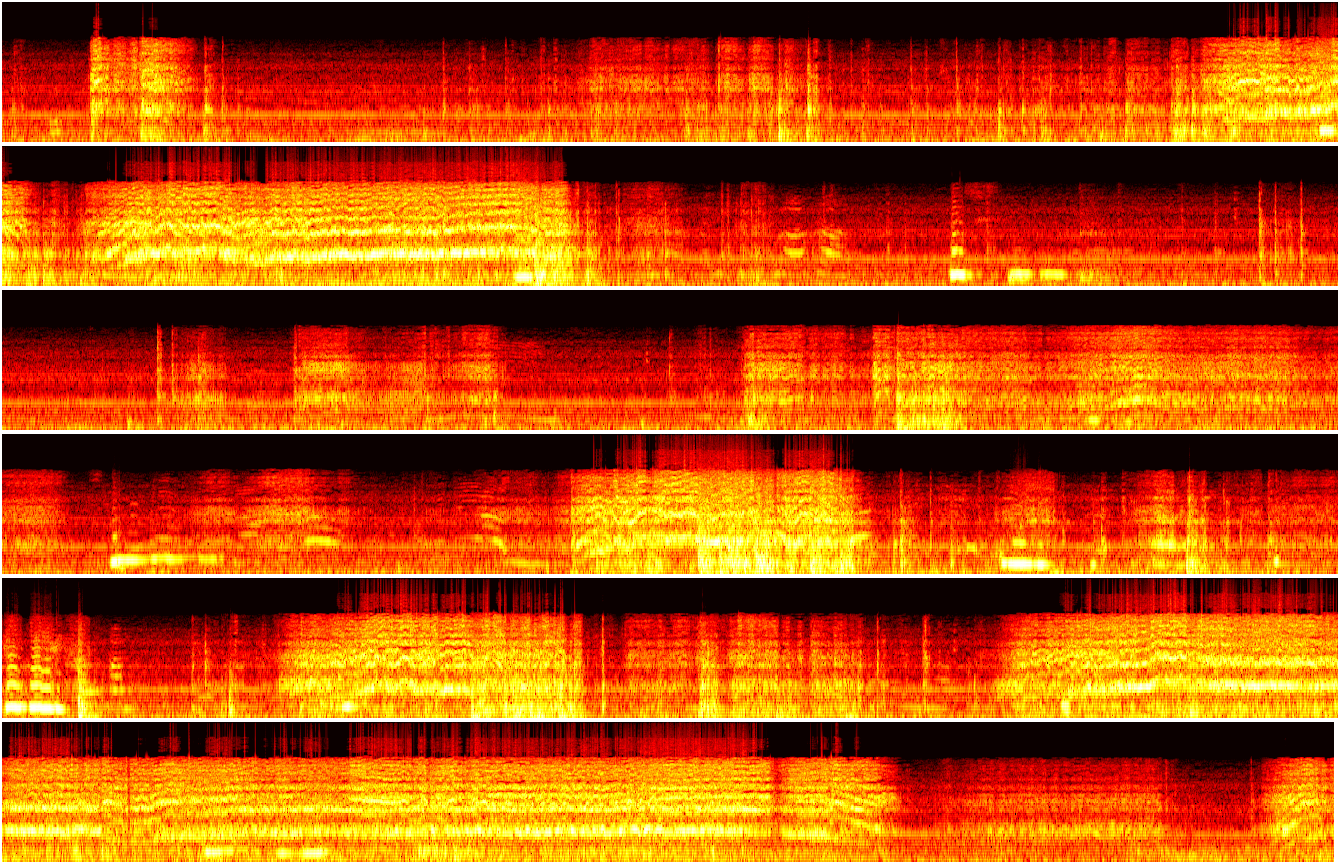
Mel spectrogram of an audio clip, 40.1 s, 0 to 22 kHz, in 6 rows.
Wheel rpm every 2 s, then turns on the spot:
40, 10, 10, 150, 180, 10, 0, 10, 30, 20, 0, 100, 50, 0, 120, 60, 220, 200, 170, 50.
2-4 14-20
